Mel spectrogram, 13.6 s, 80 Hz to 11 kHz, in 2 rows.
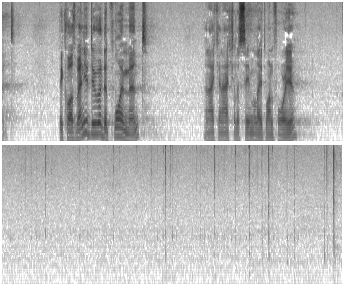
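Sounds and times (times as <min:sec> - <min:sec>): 
speech: 0:01.2 - 0:03.0, 0:04.0 - 0:06.0
computer keyboard typing: 0:06.7 - 0:07.8, 0:09.8 - 0:13.6.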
